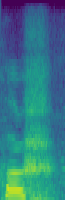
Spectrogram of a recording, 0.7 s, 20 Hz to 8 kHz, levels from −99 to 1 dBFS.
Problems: none marked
